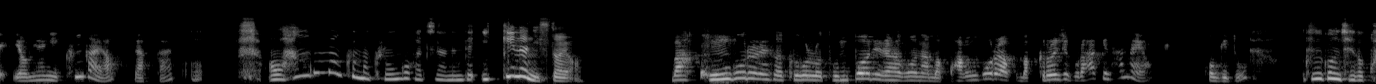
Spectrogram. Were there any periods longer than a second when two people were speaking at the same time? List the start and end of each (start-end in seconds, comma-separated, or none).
none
